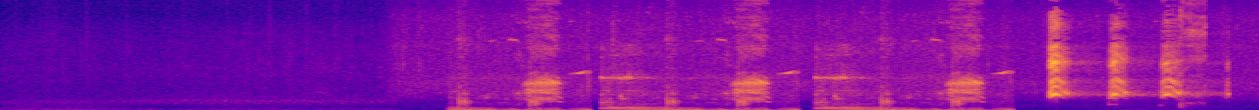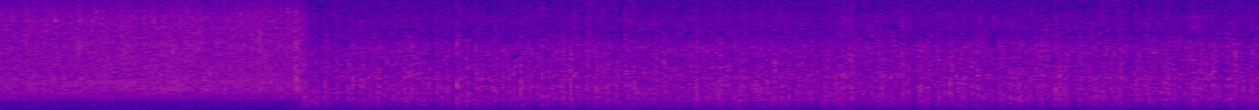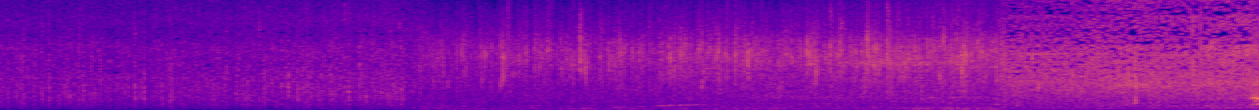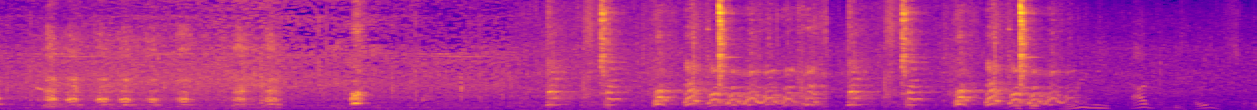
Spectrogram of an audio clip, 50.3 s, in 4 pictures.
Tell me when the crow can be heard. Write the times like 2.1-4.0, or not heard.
4.5-12.3.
